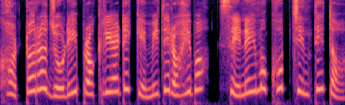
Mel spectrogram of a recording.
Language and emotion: Odia, fearful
